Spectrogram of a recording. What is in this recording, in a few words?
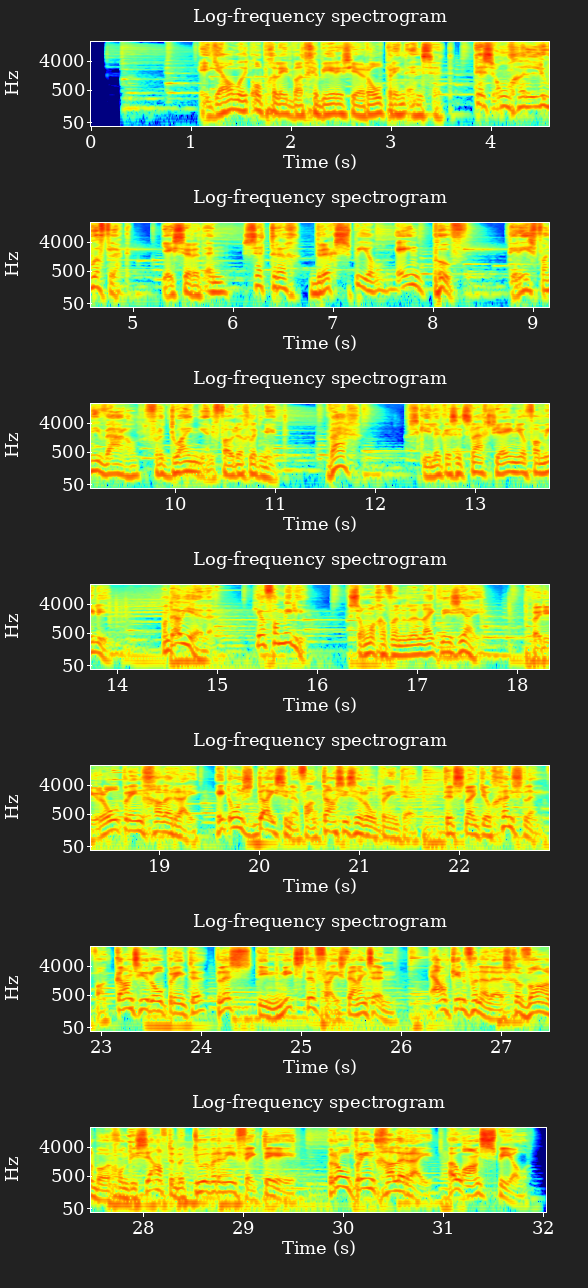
Medium Sell Afrikaans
